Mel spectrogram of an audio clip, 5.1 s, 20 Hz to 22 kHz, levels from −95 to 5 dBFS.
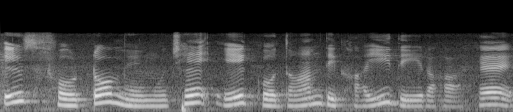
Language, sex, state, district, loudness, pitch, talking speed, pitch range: Hindi, female, Madhya Pradesh, Katni, -17 LUFS, 195 Hz, 115 wpm, 170-240 Hz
